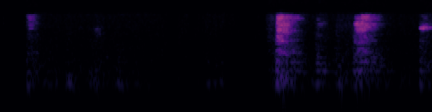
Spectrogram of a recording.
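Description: Near silence: room tone, with two faint, short scratchy rustles about a second and a half in.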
